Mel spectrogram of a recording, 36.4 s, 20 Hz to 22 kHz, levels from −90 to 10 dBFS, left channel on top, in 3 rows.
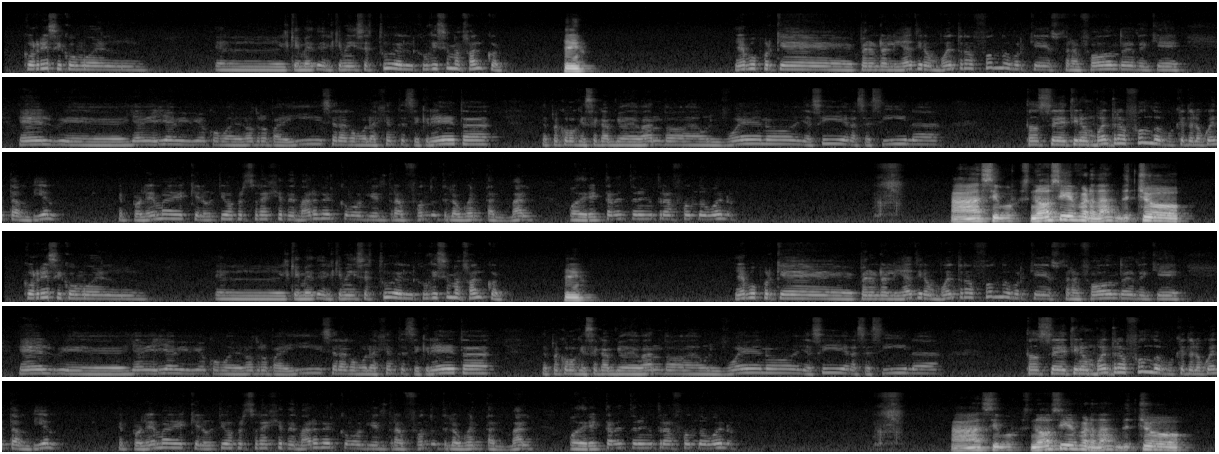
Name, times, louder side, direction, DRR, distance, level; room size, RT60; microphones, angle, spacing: voice 1, 0.2-1.5 2.1-5.0 7.3-17.0 17.5-21.5 22.4-24.9 25.5-29.6 30.0-31.6 33.0-33.3, equal, 5° left, 0.5 m, -38 dB
voice 2, 33.8-36.1, left 6 dB, 75° left, 0.3 m, -21 dB
7.8 x 7.7 x 3.9 m
head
